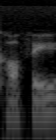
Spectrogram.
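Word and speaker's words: CFVY: ] sense right yeah team coffee pronounced team coffee is a uh Team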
